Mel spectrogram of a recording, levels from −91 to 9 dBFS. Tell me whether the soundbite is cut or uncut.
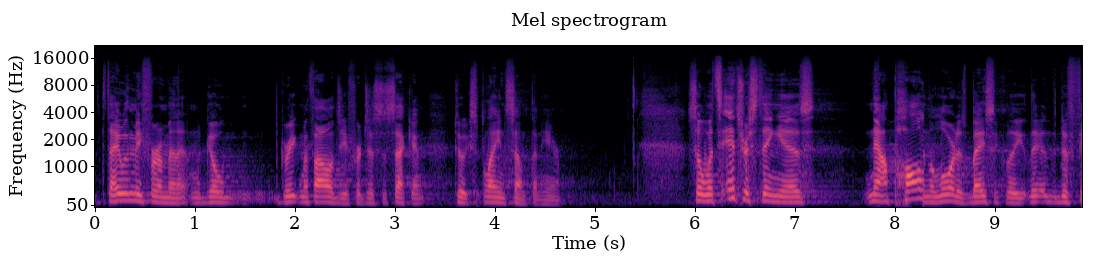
cut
